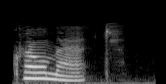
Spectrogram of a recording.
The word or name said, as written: chromat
